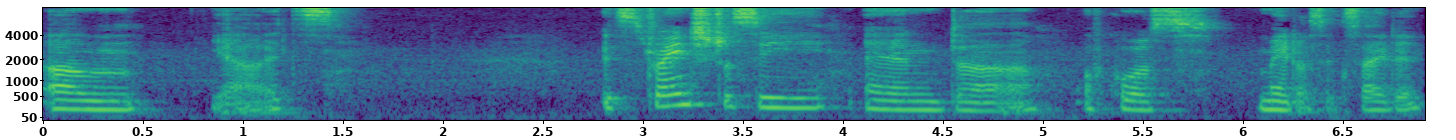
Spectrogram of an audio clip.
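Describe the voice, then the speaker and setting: A quiet, somewhat breathy woman at a medium pitch speaks at a very slow pace with lively intonation and long, frequent pauses. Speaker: youtuber. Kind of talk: casual vlog chat. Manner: hesitant, many fillers.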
